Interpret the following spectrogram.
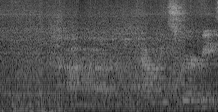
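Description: A person speaking over a steady low rumble of room noise.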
